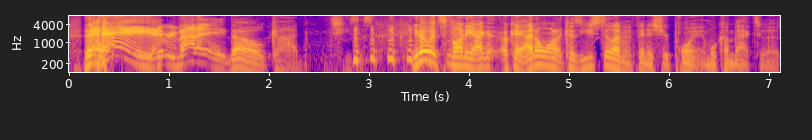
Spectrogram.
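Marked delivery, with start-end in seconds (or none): 0.1-1.5 big, loud, high on-air radio host voice. Giving Stitch a hard time about his voice, doing Stitch's big radio voice. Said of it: "Yeah, my radio voice".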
